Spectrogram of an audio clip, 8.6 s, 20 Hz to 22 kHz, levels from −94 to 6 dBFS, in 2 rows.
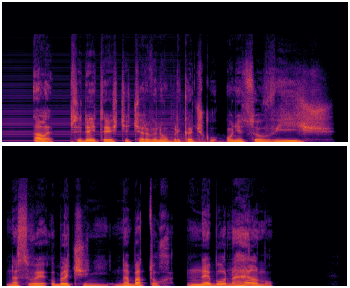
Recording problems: household noises; faint; until 3 s; 25 dB below the speech

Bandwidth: 17 kHz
